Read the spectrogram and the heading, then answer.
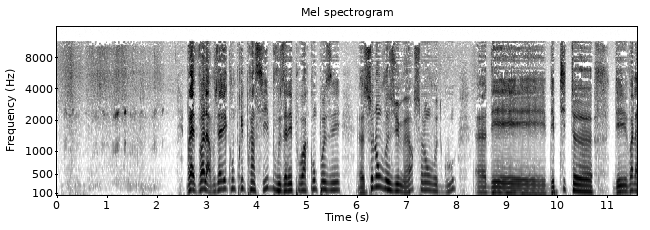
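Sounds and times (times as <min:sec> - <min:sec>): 
frogs croaking in a dense chorus: 0:00.0 - 0:02.4
speech: 0:02.6 - 0:11.5.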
